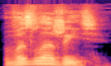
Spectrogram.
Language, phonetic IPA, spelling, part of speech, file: Russian, [vəzɫɐˈʐɨtʲ], возложить, verb, Ru-возложить.ogg
- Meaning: 1. to lay, to place (something on a certain area for memorial purposes) 2. to assign (someone with tasks, commands, blames, hopes, or responsibilities)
